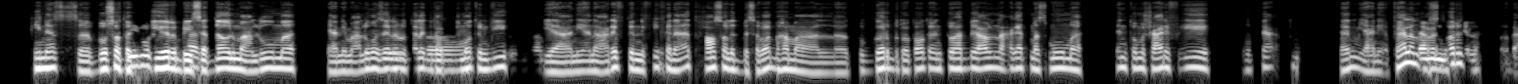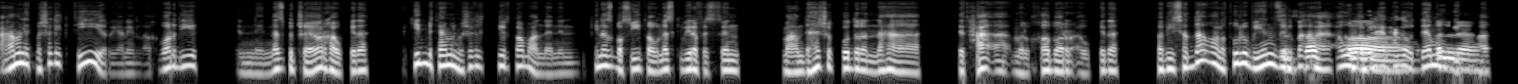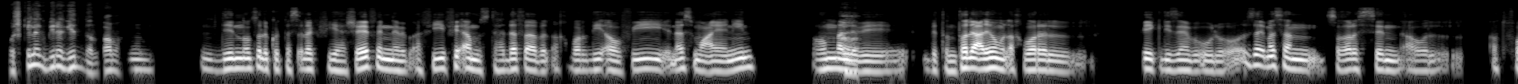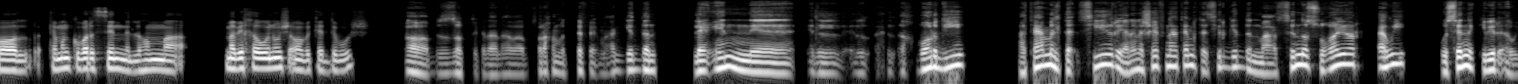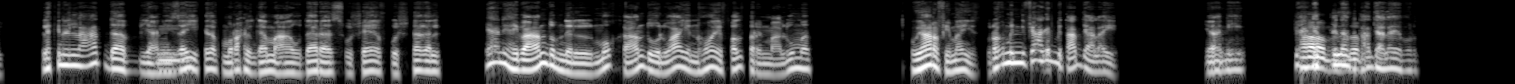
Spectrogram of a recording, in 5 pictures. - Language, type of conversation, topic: Arabic, podcast, إزاي بتتعامل مع الأخبار الكاذبة على السوشيال ميديا؟
- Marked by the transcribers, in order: unintelligible speech; in English: "بتشيرها"; in English: "الfake"; in English: "يفلتر"; tapping; laughing while speaking: "آه"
